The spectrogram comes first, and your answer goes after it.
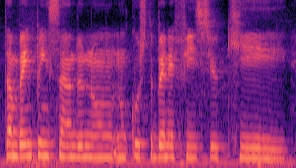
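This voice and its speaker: A woman's voice: medium pitch, normal speed, slight background noise. Chatty Bahian Brazilian woman. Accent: Brazilian Portuguese, Bahia. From Salvador, Bahia, Brazil. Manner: relaxed, chatty, laughs easily, tells anecdotes. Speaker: podcast guest, lawyer. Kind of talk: casual chat.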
